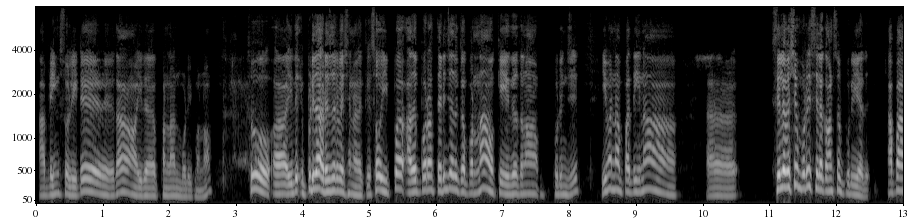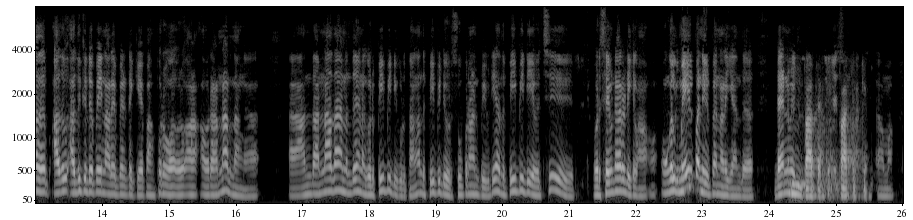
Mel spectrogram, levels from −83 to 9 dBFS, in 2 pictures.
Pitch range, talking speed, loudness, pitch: 125-185 Hz, 165 wpm, -27 LUFS, 150 Hz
